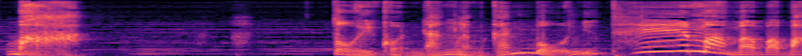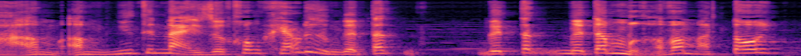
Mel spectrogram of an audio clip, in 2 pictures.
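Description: A man's voice: fairly high pitch, huge pitch swings, quick pace, darkish tone, breathy edge, soft background music, full character voice. A man voicing a flustered older husband who works as a village official, reading an audio story. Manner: flustered, grumbling.

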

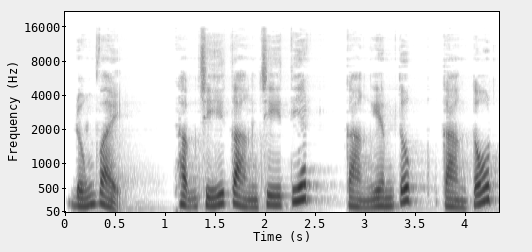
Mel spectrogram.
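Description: A woman's voice: low-pitched, very animated, takes it slowly, warm tone, breathy edge, exaggerated voice. A woman reading a story aloud, voicing a scheming older male police chief who gives orders smugly. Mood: smug command. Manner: commanding, self-satisfied.

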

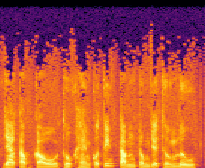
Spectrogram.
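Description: A man voicing an assured older art collector in a storybook reading, speaking smoothly and without hurry. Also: medium pitch, a little fast, lightly acted.

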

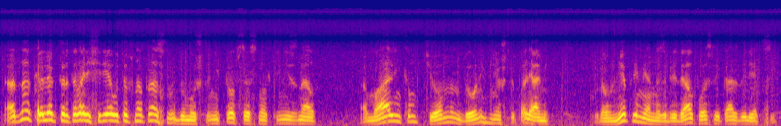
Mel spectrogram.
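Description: A man narrating a story in an expressive, ironic storytelling manner, on a dull lo-fi recording. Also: medium pitch, brisk, breathy edge. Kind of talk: audiobook narration.

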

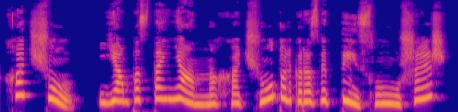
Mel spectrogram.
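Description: A woman's voice: sits high, animated, normal speed, no echo, voice pushed up. A woman voicing a grumpy, rude male house cat who scolds and carries on theatrically in a storybook. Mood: scornful.

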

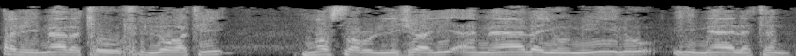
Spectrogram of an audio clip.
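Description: A man teaching a lesson on Quran recitation in a deliberate lecture style, repeating each term for his students. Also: mid-range voice, little pitch movement, a little mellow. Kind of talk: classroom lecture. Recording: dull lo-fi recording with faint hiss.

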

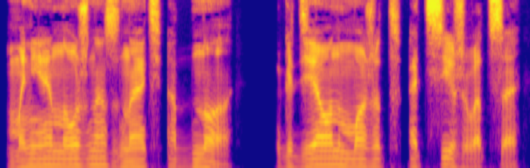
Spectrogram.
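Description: A man's voice: low-pitched, normal speed, fairly bright tone, dry recording, clean studio sound. A man reading a harsh, mocking interrogator captain. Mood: deliberate. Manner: blunt, mocking, pressing.

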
